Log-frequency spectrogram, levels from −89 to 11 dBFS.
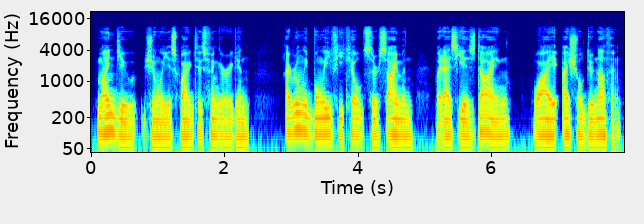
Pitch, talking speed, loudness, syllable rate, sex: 90 Hz, 165 wpm, -20 LUFS, 5.4 syllables/s, male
